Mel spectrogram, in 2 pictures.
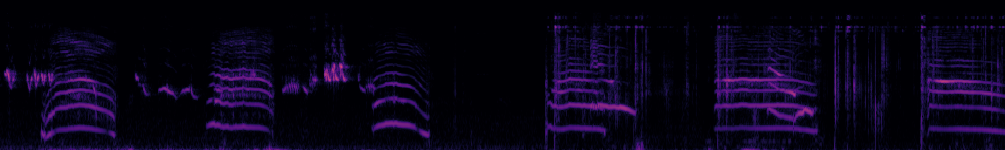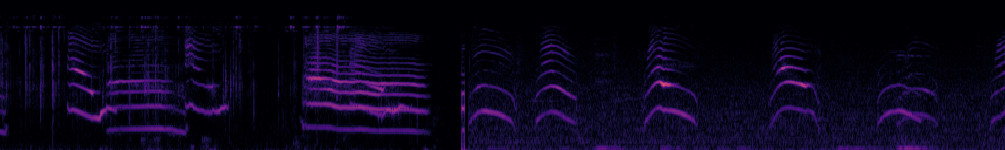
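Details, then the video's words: Meowing kittens stalk and chase butterflies on the grass, giving many short arched mews in quick bursts, some overlapping, with a steady run of evenly spaced high mews toward the end. "Adorable Kittens Stalking and Chasing Butterflies on the Grass – Meowing Sounds"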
